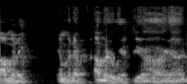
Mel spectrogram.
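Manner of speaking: very low character voice. Actor demonstrating how their character Balthazar talks: Balthazar voice, very low. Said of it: "his voice is very low".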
